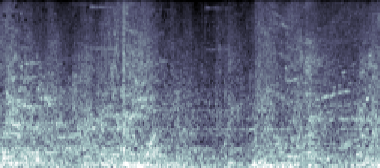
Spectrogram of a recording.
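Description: Game spell effects whoosh and crackle in a busy fight.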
